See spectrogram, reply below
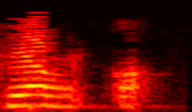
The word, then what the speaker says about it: فرق: وبعضهم يرى أن الترقيق أولى، وذلك لوقوع الراء الساكنة بين كسرتين، ولأن حرف الاستعلاء وهو القاف وقع مكسورا بعد الراء وكسره أضعفه، ولذلك قالوا إذا وقفنا على الكلمة وسكنت القاف من أجل الوقف ففي هذه الحالة التفخيم أولى، كما ننطق هكذا فكان كل فرق.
